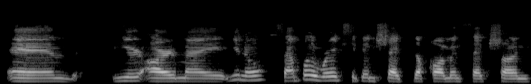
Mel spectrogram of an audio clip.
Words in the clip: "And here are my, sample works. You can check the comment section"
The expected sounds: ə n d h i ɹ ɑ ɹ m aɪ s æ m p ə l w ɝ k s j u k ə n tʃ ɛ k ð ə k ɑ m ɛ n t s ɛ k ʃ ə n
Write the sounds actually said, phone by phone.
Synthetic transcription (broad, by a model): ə n d h i ɹ ɑ ɹ m aɪ s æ m p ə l w ɝ k s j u k ə n tʃ ɛ k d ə k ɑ m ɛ n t s ɛ k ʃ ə n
